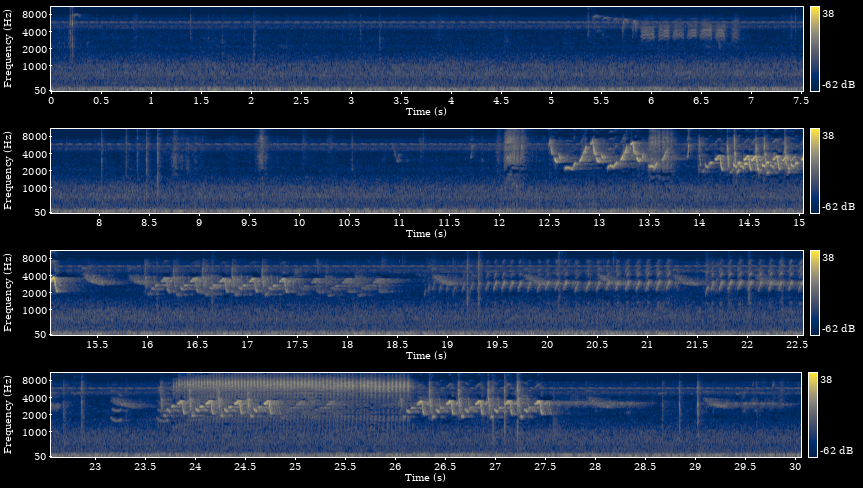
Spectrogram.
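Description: Bird chirping in quick runs of rapid repeated notes, starting about twelve seconds in and going on in bursts to near the end, over a steady high insect trill. A high hissing buzz lasts about two seconds near the three-quarter mark.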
